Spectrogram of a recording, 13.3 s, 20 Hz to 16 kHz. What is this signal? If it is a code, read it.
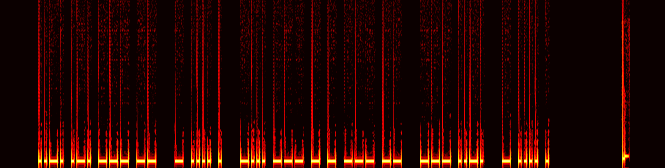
Morse code, heard as a keyed tone, about 22 wpm, 700 Hz. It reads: FROM THE BOTTOM OF THE
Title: Sets of 5 Words Encore2 22wpm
